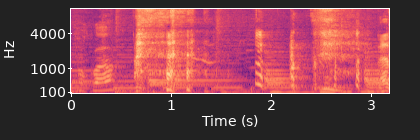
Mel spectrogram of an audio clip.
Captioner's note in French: rires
